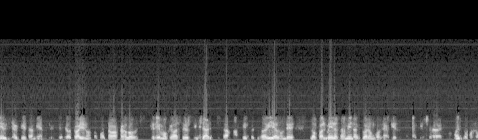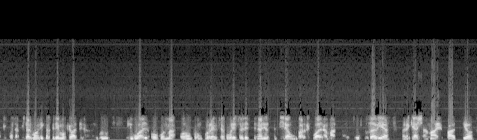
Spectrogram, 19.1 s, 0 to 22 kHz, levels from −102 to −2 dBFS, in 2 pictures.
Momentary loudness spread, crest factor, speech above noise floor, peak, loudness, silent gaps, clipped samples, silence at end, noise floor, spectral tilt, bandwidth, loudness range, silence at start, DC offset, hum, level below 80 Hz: 11 LU; 14 dB; 21 dB; -4 dBFS; -19 LUFS; none; under 0.1%; 0.1 s; -39 dBFS; -6 dB/octave; 12 kHz; 2 LU; 0 s; under 0.1%; none; -52 dBFS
